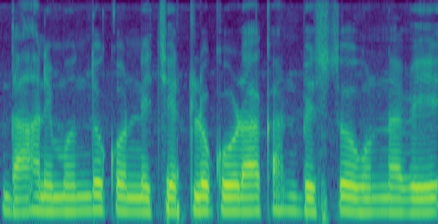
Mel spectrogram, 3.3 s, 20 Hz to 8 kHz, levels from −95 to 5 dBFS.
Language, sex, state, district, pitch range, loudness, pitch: Telugu, male, Telangana, Mahabubabad, 135-145 Hz, -16 LUFS, 140 Hz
